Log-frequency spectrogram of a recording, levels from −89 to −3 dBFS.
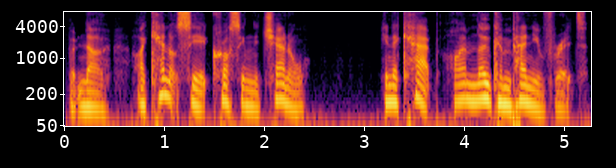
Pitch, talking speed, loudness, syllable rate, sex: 130 Hz, 205 wpm, -19 LUFS, 5.6 syllables/s, male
